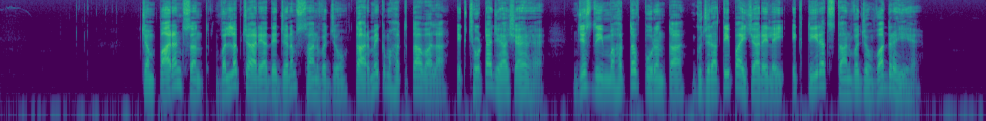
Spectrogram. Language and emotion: Punjabi, neutral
